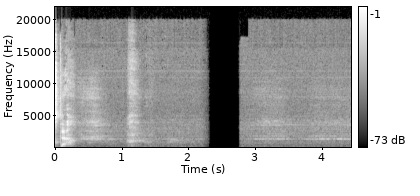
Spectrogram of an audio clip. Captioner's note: chuckling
